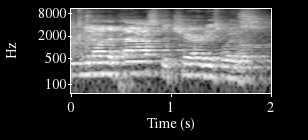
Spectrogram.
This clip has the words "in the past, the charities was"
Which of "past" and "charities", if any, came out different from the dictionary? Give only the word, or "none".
none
